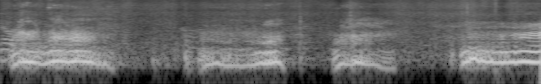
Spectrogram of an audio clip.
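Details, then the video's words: Pet dog indoors playing with a beloved new toy, making strange gremlin-like growling grumbles: low harmonic bursts of about a second each, repeated four times with short quiet gaps between them. "My dog making out with his new toy sounds like a gremlin"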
